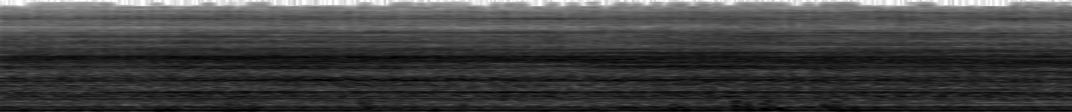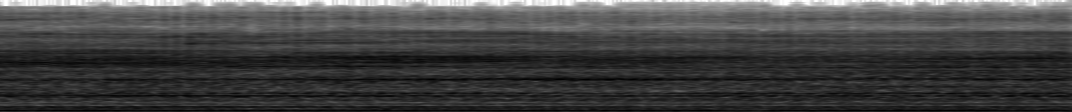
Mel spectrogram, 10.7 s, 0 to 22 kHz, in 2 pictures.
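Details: 2009 Toyota Sienna FWD idling after a transmission drain and fill. A steady, unchanging buzzing whine persists; a mechanic blamed a bad transmission oil pump, and torque converter or bearings are also considered. The flex plate is thought okay; cause not confirmed.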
